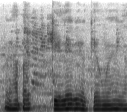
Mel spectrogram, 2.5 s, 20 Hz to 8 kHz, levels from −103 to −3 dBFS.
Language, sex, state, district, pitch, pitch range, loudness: Hindi, male, Uttar Pradesh, Lucknow, 110 Hz, 110-120 Hz, -15 LUFS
